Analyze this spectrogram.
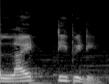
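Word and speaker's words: lighttpd: 7 we have the light tpd now light tpd which is pronounced as Lighty is a web service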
